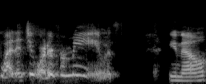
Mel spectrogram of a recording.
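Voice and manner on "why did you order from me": high-pitched, squeaky, exasperated and disbelieving. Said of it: "You're just like".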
